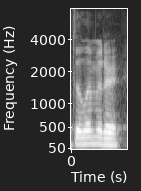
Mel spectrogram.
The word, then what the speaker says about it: delimiter: Oh, we've got a tip on the pronunciation of delimiter. Think of it as a limit rather than a meter.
